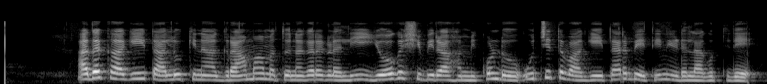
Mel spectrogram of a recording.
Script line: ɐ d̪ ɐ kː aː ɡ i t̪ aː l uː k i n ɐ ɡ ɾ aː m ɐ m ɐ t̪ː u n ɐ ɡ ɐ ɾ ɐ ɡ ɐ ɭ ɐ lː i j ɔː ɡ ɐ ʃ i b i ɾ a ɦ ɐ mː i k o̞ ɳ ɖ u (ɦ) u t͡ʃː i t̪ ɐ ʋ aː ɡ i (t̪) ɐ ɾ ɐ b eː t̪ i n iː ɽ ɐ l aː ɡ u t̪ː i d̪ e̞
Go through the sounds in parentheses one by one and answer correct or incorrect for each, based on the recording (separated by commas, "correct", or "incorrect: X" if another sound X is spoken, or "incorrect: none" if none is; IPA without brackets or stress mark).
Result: incorrect: none, correct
